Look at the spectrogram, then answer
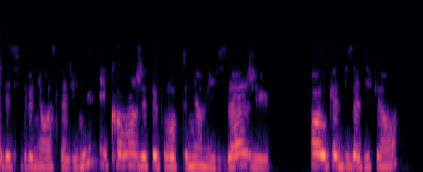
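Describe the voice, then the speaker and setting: Her pitch sits fairly high and her intonation stays fairly even. The woman talks at a very fast pace. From France, Loire-Atlantique. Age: 20s. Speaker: PhD student and vlogger. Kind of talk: casual vlog. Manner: hesitant, many fillers.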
